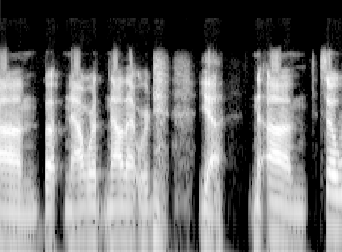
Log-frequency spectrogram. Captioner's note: chuckles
